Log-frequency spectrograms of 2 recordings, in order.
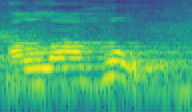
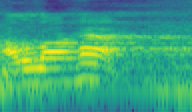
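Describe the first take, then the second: First: The word ends in a short u vowel. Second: The word ends in a short a vowel.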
